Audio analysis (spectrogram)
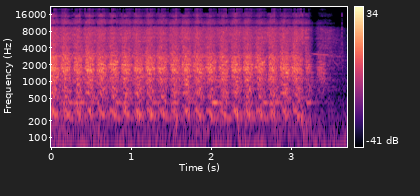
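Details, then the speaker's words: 2000 Ford Excursion: starter cranks evenly, about three turns a second for three seconds, but the engine never catches; crank, no start. Spark confirmed present; fuel supply being checked next. "this one is just crank they say just crank no star you hear that"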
